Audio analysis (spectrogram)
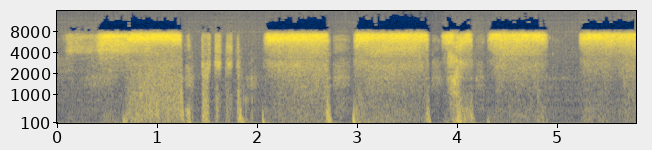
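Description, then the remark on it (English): A voice imitates a rattlesnake's hiss: loud, breathy hissing in several long bursts separated by short pauses, with a quick stuttering flutter partway through. “That's my dad in the old days hitting the rattlesnake before he attacks our dog, Whiskey.”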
